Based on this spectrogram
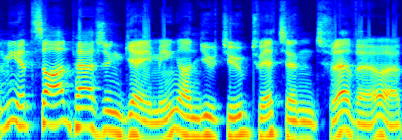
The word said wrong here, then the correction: Trovo: or however you pronounce the site's name. – Trovo. – Trovo, okay. – It's like Trove, but with an O at the end instead of an E. Trove, Trovo.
